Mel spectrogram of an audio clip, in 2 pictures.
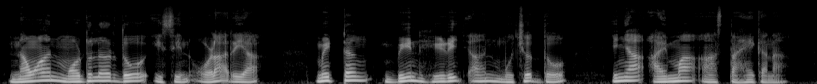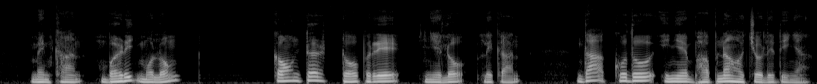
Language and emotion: Santali, sad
